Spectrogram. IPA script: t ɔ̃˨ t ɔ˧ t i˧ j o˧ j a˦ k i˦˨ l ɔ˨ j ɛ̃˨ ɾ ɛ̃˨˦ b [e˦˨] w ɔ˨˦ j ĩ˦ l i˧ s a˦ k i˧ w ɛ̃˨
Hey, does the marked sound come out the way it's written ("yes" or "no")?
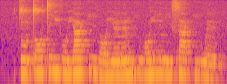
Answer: no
